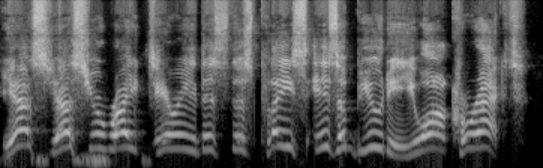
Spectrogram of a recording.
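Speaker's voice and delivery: high, fluttery voice of an ancient elven woman; flustered old elf scribe. Acted. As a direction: play a scatterbrained old elf surprised by visitors. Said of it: "old scribe answers the dwarf".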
